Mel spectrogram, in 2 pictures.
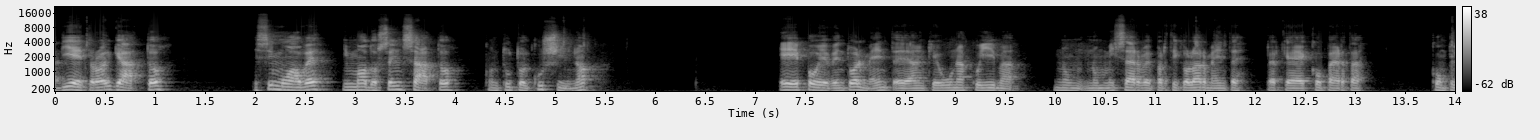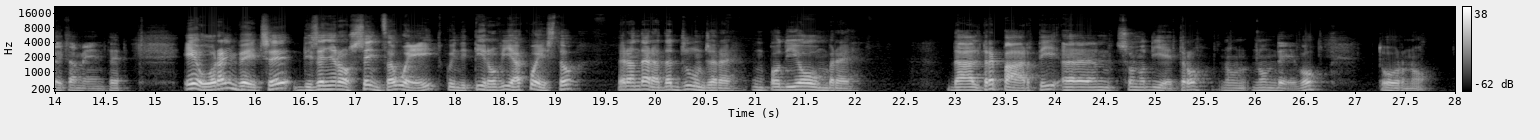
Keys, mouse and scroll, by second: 0.3 shift+space, 5.2 shift+space, 5.9 shift+Left, 7.6 click, 8.8-11.0 drag, 11.4 shift+space, 11.8 ctrl+middle click, 12.4 shift+middle click, 14.0 shift+space, 14.7 shift+Left, 16.4 click, 19.3 click, 20.6-21.6 drag, 22.0 click, 25.1 ctrl+z, 25.3 ctrl+z, 26.5 KP_7.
